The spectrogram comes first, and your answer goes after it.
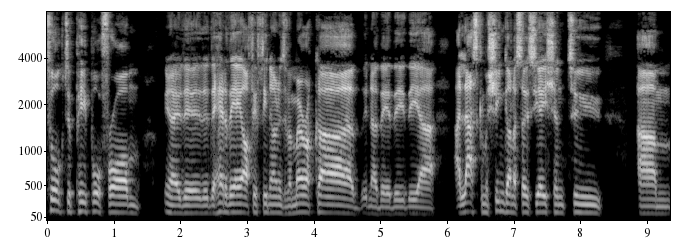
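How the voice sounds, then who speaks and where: On a very clean recording with a silent background, a man with an English accent talks in a fairly even intonation. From England. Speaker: journalist and author. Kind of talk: interview. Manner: halting, many repetitions.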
